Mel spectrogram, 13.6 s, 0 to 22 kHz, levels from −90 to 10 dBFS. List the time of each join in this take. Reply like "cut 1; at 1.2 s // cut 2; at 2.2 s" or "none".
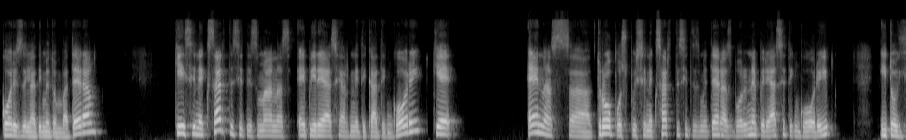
cut 1; at 6.4 s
